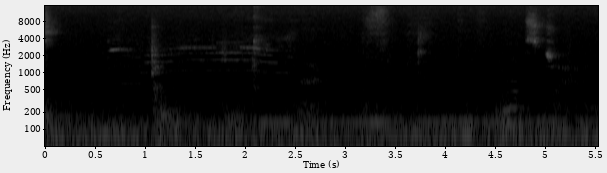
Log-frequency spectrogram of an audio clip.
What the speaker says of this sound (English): Attacked by the cats.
